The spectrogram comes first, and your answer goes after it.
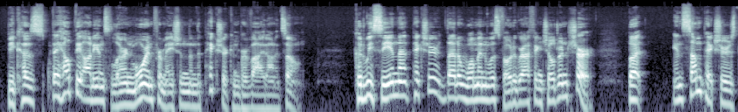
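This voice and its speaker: A man who works as a photographer reads a scripted lesson on writing captions, explaining each point clearly and at a measured pace. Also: mid-range voice, a little mellow. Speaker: photographer and presenter.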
